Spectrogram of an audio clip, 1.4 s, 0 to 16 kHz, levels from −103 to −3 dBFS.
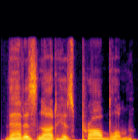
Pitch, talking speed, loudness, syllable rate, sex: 160 Hz, 215 wpm, -16 LUFS, 4.7 syllables/s, male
